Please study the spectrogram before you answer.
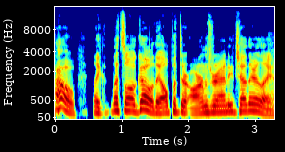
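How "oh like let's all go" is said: derisive, mocking send-up voice. Mocking how the movie characters all walk together: imitating the movie characters. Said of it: "they're like".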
